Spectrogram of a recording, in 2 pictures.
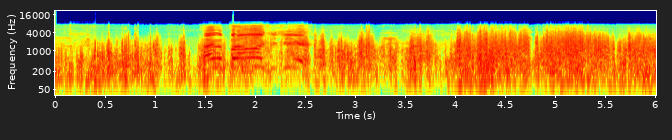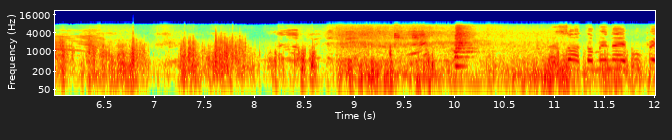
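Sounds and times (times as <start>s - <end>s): truck rumbling: 0.0s - 12.0s
truck horn toot: 8.8s - 10.4s.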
